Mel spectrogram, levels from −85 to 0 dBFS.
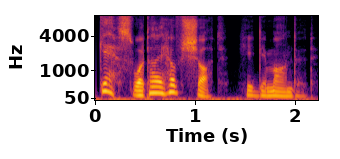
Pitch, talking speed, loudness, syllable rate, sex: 130 Hz, 190 wpm, -17 LUFS, 4.4 syllables/s, male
